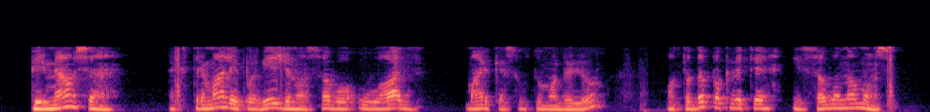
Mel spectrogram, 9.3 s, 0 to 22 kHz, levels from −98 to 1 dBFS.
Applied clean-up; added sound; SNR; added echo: neural mask model RNNoise.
